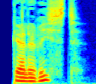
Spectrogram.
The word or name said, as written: gallerist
